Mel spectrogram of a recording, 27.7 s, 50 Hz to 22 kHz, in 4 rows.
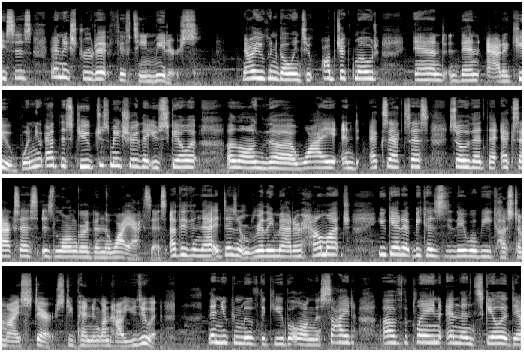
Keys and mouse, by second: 0.0 super+z, 0.3 e, 3.6 Tab, 3.6 click, 4.7 shift+a, 4.9 shift+a, 6.9 KP_5, 7.6 KP_7, 8.6 g, 13.3 super+z, 14.0 s, 17.6 h, 17.6 u, 18.0 super+z, 18.4 g, 24.2 s.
